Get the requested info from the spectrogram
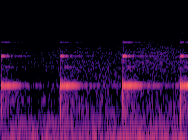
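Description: Bedside patient heart monitor beeping: a single high beep about every three-quarters of a second, three times, keeping time with the patient's heartbeat.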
